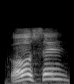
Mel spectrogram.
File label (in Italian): "côse", genovese; 'kO:se/ (che cosa?)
